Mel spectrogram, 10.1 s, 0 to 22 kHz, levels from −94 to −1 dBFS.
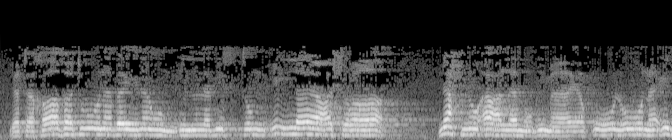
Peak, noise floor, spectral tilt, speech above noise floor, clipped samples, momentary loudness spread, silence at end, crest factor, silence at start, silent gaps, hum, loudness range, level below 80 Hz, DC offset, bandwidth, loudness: -2 dBFS; -37 dBFS; -8 dB/octave; 22 dB; under 0.1%; 7 LU; 0 s; 14 dB; 0 s; none; none; 1 LU; -46 dBFS; under 0.1%; 5.8 kHz; -16 LUFS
